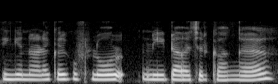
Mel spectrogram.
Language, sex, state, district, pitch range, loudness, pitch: Tamil, female, Tamil Nadu, Nilgiris, 210-235 Hz, -13 LUFS, 225 Hz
